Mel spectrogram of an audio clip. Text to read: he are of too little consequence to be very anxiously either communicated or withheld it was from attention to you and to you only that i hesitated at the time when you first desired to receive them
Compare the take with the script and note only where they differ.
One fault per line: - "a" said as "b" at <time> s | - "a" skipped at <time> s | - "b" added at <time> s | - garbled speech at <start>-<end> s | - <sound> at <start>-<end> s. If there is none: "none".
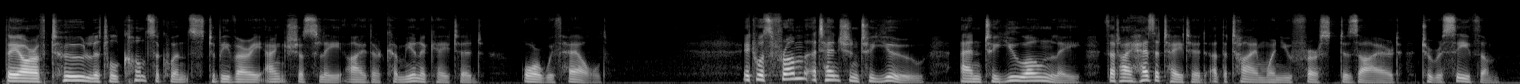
- "he" said as "they" at 0.1 s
